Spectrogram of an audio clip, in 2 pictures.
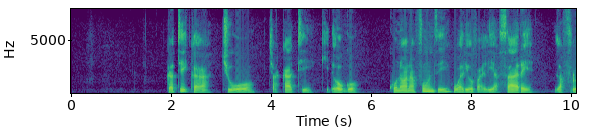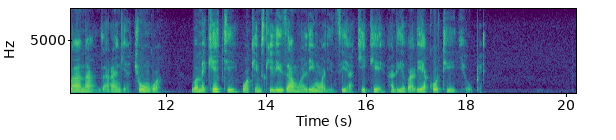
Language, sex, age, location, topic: Swahili, female, 25-35, Dar es Salaam, education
